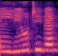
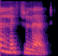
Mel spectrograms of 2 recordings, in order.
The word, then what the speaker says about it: lieutenant: এটা লিউটিন্যান্ট উচ্চারণ হবে না, লেফটেন্যান্ট।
